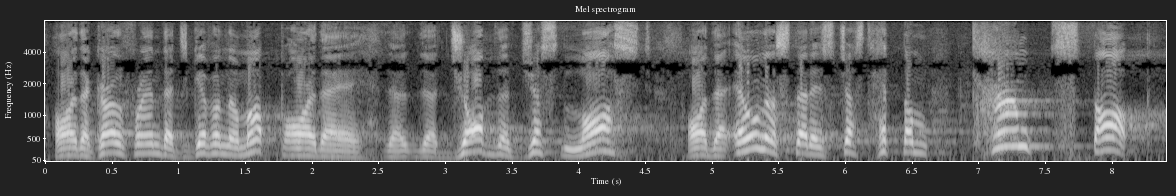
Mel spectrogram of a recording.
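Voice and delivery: ordinary talk

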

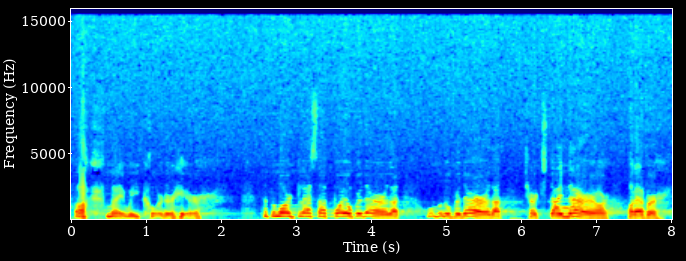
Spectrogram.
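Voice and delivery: a hint of a jealous, sniffy church member; petty churchgoer. Church member begrudging others' blessing, mock sniffy grumble. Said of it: "people wouldn't know about it".

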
